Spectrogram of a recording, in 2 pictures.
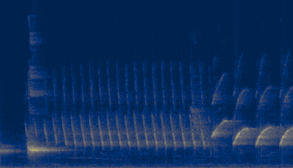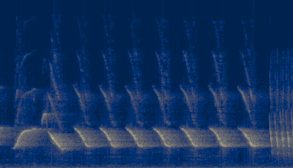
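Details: Canary in long rolling song, used as a lure to get other canaries singing: a fast buzzy trill, then high sweeping whistled notes about four per second, all bright and high-pitched.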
